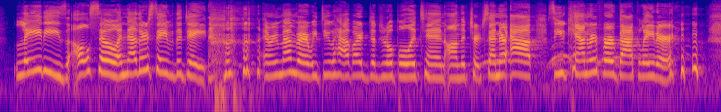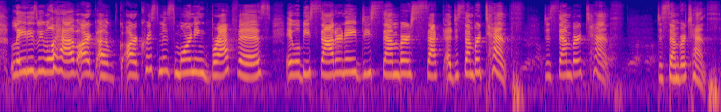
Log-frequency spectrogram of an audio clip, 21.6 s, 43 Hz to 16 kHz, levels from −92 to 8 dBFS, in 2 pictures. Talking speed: 135 wpm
